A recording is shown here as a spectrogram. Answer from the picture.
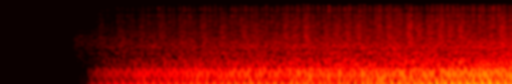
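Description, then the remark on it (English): The engine of an amusement park ride car rumbles to life after a brief silence and settles into a steady, low idle, growing slightly louder and fuller, with no voices over it. “Okay, I guess we get into this really kind of scary car. Buckle ourselves in.”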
